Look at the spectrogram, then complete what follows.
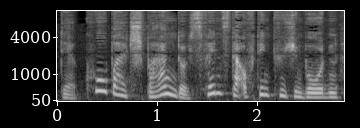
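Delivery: ordinary delivery, nothing marked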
